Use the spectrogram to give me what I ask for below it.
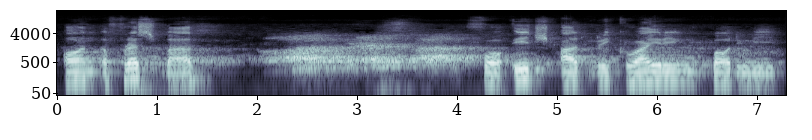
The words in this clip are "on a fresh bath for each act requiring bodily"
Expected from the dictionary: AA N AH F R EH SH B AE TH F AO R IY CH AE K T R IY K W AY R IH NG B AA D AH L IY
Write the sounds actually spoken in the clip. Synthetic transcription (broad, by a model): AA N AH F R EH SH B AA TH F AO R IY CH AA T R IY K W AY R IH NG B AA D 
